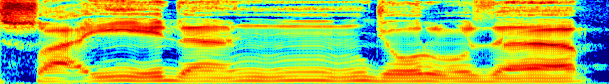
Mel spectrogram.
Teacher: صاد از حروف استعلاس غلیظ تلفظ میشه. تنوین بر جیم اخفای حقیقی و جور و را اینجا حکمش استعلاس چون ضمه داره.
